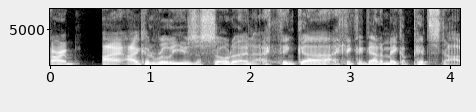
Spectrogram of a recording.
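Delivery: ordinary delivery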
